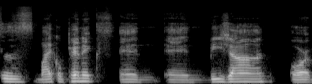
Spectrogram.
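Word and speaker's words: Bijan: And I think this is Michael Pennix and and Bjan or Bjon. He said it. His name is pronounced Bjan.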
